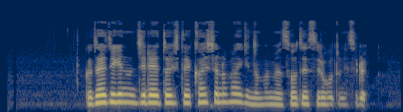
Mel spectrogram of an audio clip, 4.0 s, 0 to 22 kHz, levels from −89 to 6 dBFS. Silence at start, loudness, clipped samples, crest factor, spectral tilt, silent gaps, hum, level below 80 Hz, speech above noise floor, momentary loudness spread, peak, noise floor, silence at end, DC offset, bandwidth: 0.85 s; -22 LUFS; under 0.1%; 18 dB; -4.5 dB/octave; none; none; -74 dBFS; 39 dB; 12 LU; -6 dBFS; -61 dBFS; 0.35 s; under 0.1%; 11.5 kHz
